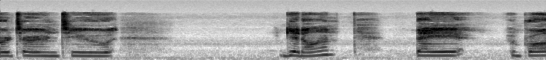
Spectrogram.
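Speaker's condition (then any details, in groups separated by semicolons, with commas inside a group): Cerebral palsy; uses a wheelchair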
